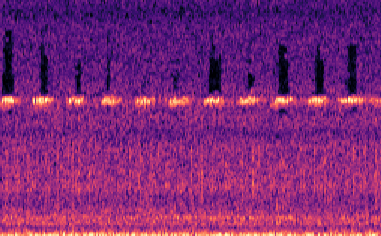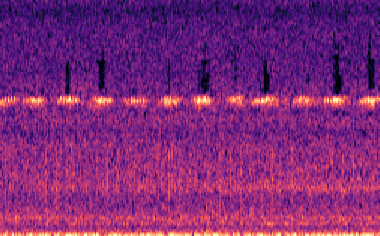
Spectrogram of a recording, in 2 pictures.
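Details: Cricket chirping in a fast, high, evenly pulsed trill that runs unbroken through the whole stretch, over heavy low rumbling air noise that dominates the background.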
